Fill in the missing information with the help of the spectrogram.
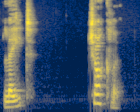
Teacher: The emphasis, the stress is on chocolate, the first syllable.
